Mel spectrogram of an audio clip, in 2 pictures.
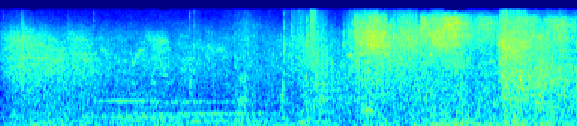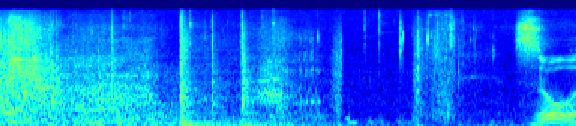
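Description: Swords clash and magic effects whoosh in a fight.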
